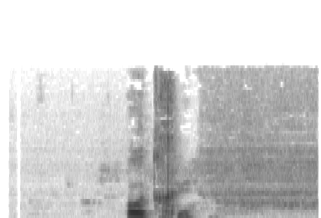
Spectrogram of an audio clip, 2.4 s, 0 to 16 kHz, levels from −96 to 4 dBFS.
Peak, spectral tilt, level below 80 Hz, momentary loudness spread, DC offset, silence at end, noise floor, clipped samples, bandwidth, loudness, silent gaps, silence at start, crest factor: -8 dBFS; -4 dB/octave; -68 dBFS; 15 LU; under 0.1%; 0 s; -64 dBFS; under 0.1%; 11.5 kHz; -28 LUFS; none; 0.95 s; 22 dB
